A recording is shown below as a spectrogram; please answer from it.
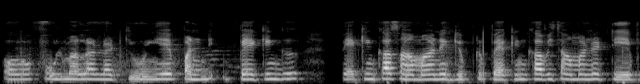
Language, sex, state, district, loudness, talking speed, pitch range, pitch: Hindi, female, Himachal Pradesh, Shimla, -19 LUFS, 180 wpm, 220-245 Hz, 235 Hz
